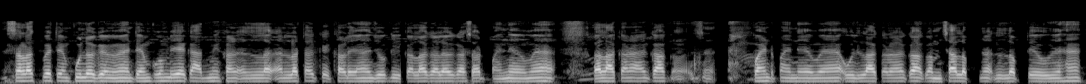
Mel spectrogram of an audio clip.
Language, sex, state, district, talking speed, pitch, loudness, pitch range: Hindi, male, Bihar, Supaul, 220 wpm, 150 Hz, -18 LUFS, 145-155 Hz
